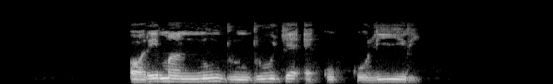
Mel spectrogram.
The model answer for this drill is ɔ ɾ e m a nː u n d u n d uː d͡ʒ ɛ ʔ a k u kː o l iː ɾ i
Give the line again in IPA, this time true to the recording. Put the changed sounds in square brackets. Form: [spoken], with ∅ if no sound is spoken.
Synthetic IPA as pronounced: ɔ ɾ e m a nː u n d u n d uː d͡ʒ ɛ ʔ [ɛ] k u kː o l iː ɾ i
